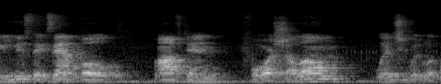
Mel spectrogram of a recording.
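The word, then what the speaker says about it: שלום: which is what sha so this letter Sheen gives me the S sh sound Sheen so I start with s h and then I look for the Vol underneath and it gives me what awesome so now I have sha okay the next part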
